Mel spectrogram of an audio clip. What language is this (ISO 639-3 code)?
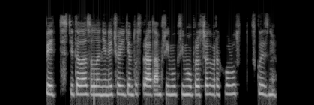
ces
